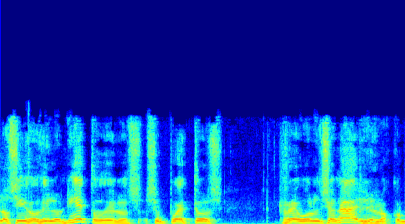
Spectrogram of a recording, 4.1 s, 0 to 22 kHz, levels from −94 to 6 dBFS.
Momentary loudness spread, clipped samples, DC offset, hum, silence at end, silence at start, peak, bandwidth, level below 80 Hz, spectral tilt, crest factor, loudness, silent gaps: 5 LU; under 0.1%; under 0.1%; none; 0 s; 0 s; -14 dBFS; 11 kHz; -56 dBFS; -5 dB/octave; 12 dB; -24 LUFS; none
